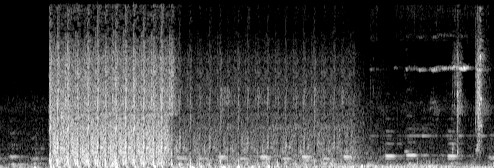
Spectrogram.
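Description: Rapid automatic gunfire from a shooter video game fired while prone: a loud, dense burst of shots followed by a quicker trailing rattle of rounds that fades, with faint metallic clicks at the end.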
